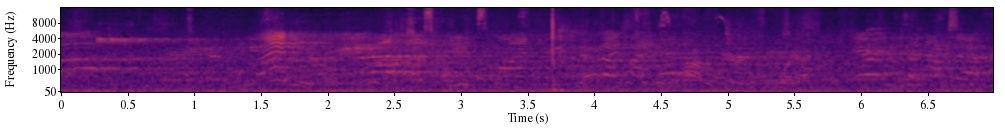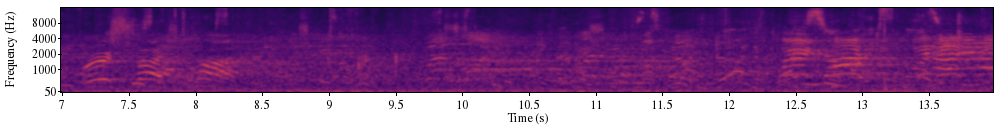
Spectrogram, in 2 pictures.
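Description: A ball is kicked with dull thuds.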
